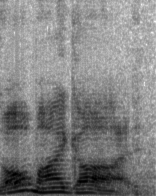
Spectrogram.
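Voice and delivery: slow, loud, drawn-out alarm; mock the doctor's shock, drawn out. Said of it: "and he goes".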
